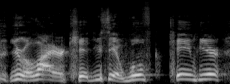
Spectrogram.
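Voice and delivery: in her face, hammed-up; aggressive dad. Farm dad accusing the girl of lying, mock aggression. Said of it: "gets in her grill".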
